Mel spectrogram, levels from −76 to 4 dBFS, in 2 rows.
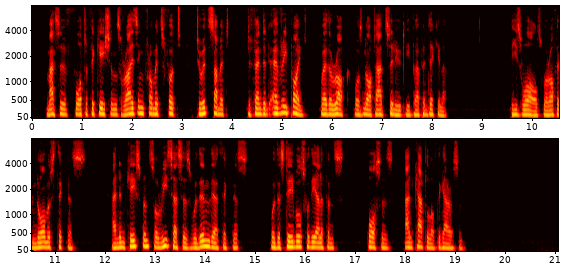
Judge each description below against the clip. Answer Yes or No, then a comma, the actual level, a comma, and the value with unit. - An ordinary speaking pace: No, slow, 130 wpm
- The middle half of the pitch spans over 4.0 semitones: No, average, 3.0 semitones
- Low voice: Yes, low, 130 Hz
